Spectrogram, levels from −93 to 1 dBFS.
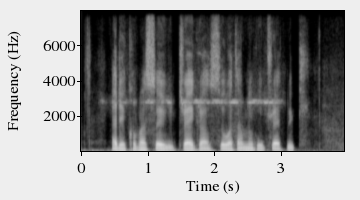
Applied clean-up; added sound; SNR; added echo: neural diffusion model UNIVERSE++.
